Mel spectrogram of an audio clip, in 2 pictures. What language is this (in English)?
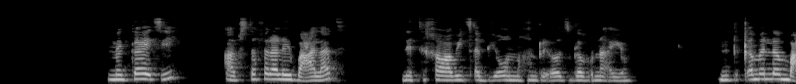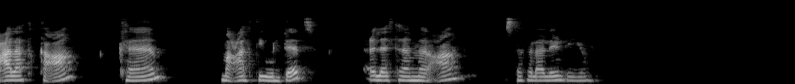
Tigrinya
